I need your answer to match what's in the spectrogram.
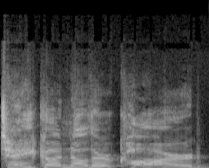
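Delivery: booming voice, very loud and very high. Telling a joke, acting out the voice answering a card player, booming voice. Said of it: "booms the voice".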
